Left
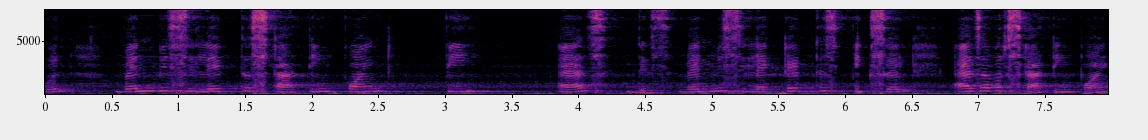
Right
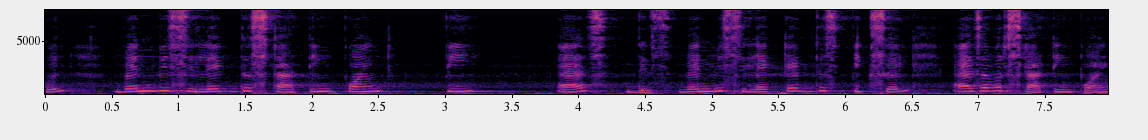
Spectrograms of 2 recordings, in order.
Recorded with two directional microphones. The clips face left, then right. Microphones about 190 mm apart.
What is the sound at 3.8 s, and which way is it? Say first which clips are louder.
A woman's voice: right 6 dB; 50° right (ahead or behind).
